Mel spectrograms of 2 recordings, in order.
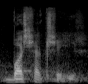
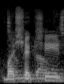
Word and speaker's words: Başakşehir: How do I pronounce it? – Başakşehir. – Okay. Başakşehir.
